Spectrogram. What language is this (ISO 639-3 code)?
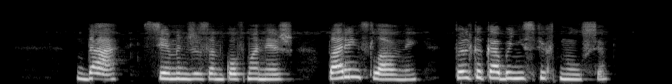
chm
